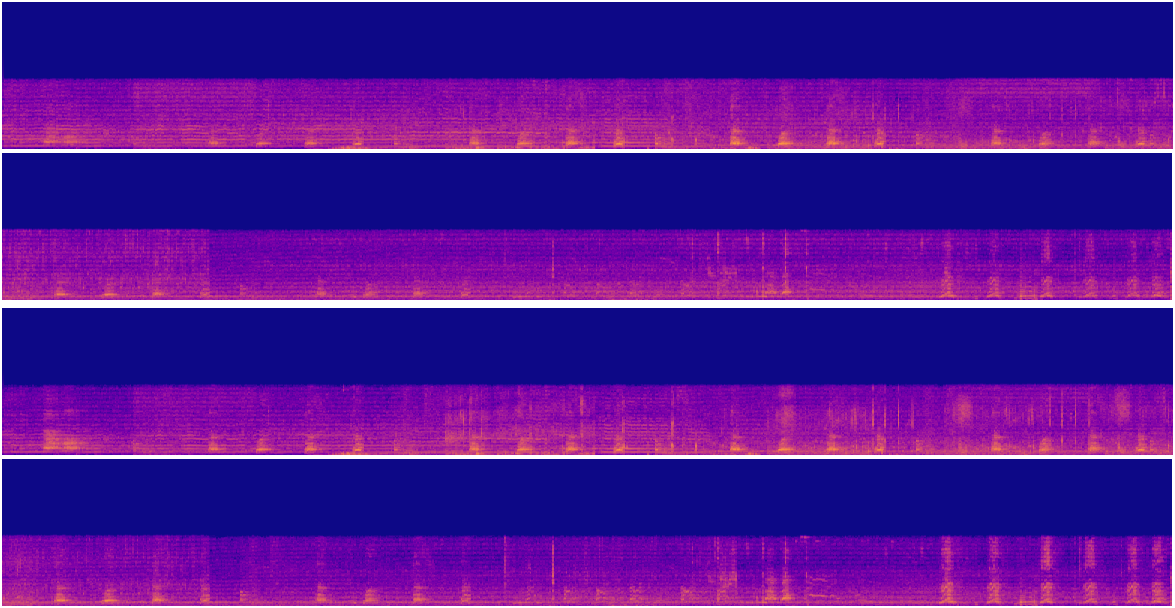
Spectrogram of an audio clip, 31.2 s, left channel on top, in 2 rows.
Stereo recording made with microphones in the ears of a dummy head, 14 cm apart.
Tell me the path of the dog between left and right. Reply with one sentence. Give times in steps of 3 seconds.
You can hear the dog on the right from 0 s, in the centre from 6 s, on the left from 9 s, in the centre from 12 s and on the right from 15 s.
